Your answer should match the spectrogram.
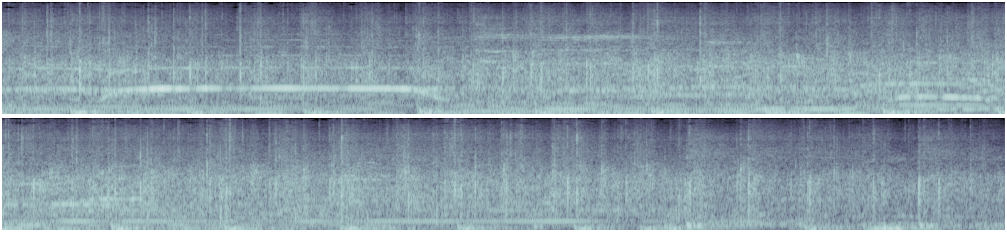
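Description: Crowd applause, many hands clapping, over music playing. The applause eases off a little toward the end.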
